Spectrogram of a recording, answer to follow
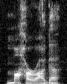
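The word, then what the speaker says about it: Mahoraga: Alright, so since Seth is pushing 50 and is losing his ability to speak properly, he asked me to pronounce a name for him, specifically Maharaga, also known as Makora, but no one calls him that.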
